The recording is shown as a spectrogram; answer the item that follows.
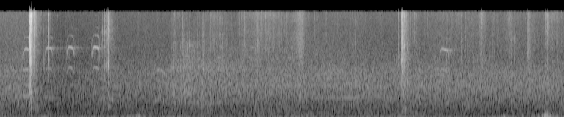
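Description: Hand pruning shears snipping apricot branches: one sharp snip about half a second in, another at about a second and a half, and a third about six seconds in. Birds chirp briefly between the cuts.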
